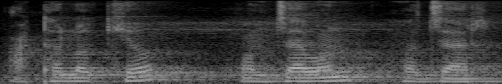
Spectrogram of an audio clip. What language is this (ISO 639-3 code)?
ori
